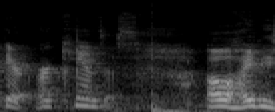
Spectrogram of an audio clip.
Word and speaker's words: Arkansas: Wrong pronunciation. Apparently that's... You know, that's like the whole rest of the world says Arkansas, but it's Arkansas.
